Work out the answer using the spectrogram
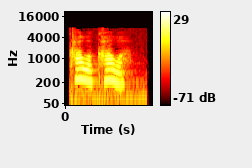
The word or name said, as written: kawakawa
